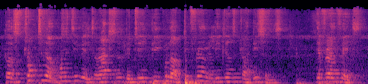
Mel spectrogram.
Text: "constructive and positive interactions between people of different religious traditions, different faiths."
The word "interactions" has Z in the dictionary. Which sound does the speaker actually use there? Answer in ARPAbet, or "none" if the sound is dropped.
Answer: none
